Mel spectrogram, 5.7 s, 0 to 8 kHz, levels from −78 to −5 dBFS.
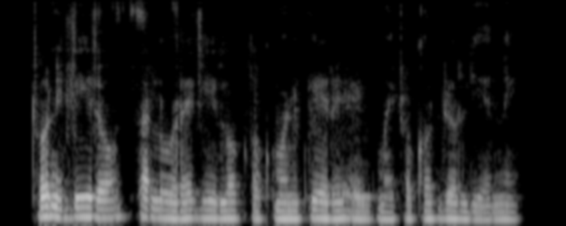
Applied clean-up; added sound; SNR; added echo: neural mask model Resemble Enhance denoiser.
